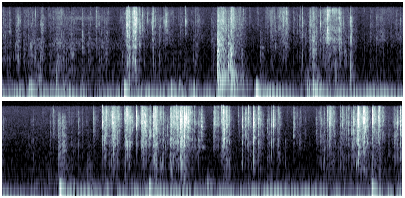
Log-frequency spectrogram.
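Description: Faint, irregular crinkling and tearing of plastic: shrink-wrap being pulled off a trading-card box, then foil card packs being handled and torn open, busiest in the second half.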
